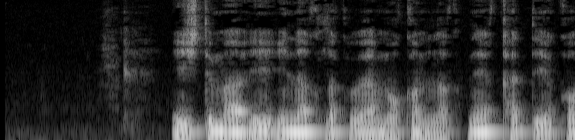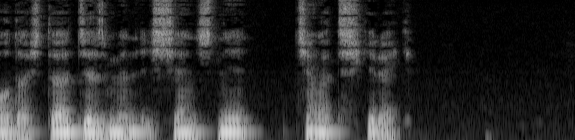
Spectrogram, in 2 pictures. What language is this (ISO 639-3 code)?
uig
